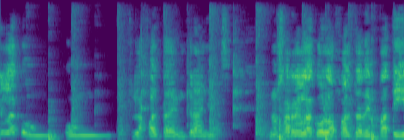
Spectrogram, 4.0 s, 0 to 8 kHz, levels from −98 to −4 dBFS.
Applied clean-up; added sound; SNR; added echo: classical method WPE with log-MMSE.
